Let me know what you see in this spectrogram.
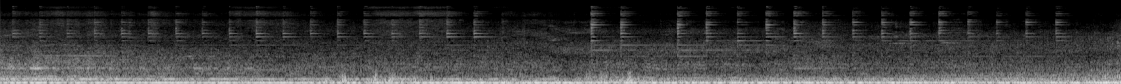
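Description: Union Pacific diesel locomotive rumbling past a grade crossing while the crossing's Safetran mechanical bell clangs steadily, about three strikes a second. The bell strikes stop near the end.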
